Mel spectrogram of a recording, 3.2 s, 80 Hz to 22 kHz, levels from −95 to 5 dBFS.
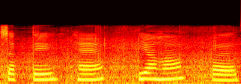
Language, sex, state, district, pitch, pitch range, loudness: Hindi, female, Chandigarh, Chandigarh, 240 Hz, 235-260 Hz, -14 LUFS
